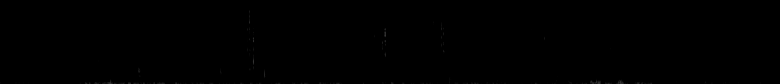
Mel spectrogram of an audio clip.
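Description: Faint chewing of a bite of tiramisu cake: a scatter of small soft mouth clicks and smacks, starting about a second in and stopping after about six and a half seconds.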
